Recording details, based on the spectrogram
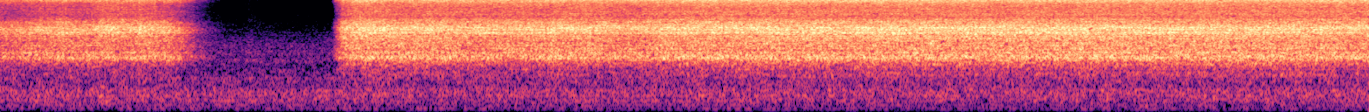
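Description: Steam hisses loudly and steadily from a Crux pressure cooker as its pressure is released, cutting out for about half a second before returning as a continuous, even rush.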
